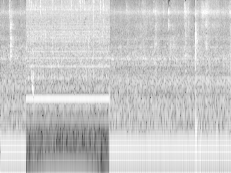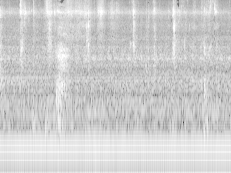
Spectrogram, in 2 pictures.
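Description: Faint wet eating sounds of fried chicken being torn from the bone by hand and chewed: a few scattered small smacks and clicks over a steady low hum. About half a second in, the hum drops out and a thin steady tone sounds for under two seconds.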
